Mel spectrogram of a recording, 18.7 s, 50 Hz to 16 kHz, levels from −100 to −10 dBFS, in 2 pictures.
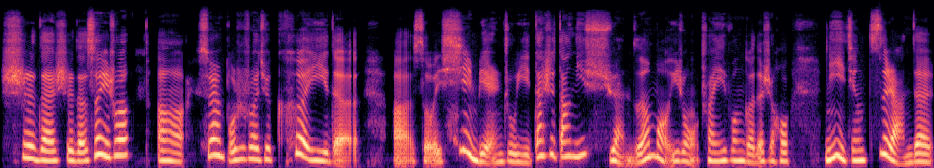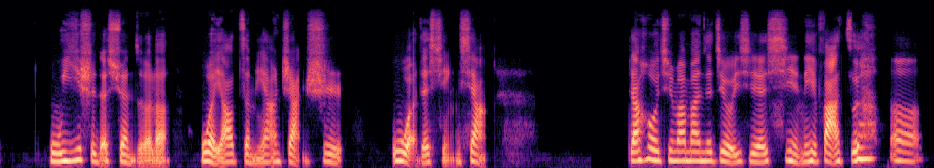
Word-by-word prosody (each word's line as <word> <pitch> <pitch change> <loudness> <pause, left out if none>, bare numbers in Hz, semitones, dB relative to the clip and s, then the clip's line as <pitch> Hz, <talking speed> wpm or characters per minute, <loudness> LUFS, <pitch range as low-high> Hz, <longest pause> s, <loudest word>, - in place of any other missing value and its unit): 是 270 -3 +1
的， 215 -1 +4
是 215 0 +1
的。 200 0 +3
所 345 - +4
以 320 -4 +6
说， 330 +2 +3 0.2
呃， 210 -4 +1
虽 330 - 0
然 330 - +4
不 220 -4 0
是 245 - -1
说 250 -1 +2
去 245 +1 0
刻 315 +7 +2
意 220 -4 +2
地， 330 +5 -2 0.3
呃， - - -3
所 - - -3
谓 - - -1
吸 440 - -4
引 280 - +7
别 185 -5 +1
人 185 - -4
注 190 -1 -2
意， 170 -1 -4
但 310 - 0
是 345 -2 -2
当 310 +1 0
你 315 +3 +1
选 220 - -2
择 270 - +3
某 275 -7 0
一 205 - -2
种 195 -2 -4
穿 205 -3 -2
衣 215 - +2
风 215 -1 0
格 175 -3 -2
的 - - -2
时 205 - -5
候， 200 -1 -1 0.3
你 235 +5 +5
已 - - +6
经 220 0 +2
自 355 - +1
然 165 - +2
地、 185 -1 +2 0.5
无 195 -1 +2
意 205 +3 +3
识 195 -5 -2
地 - - 0
选 - - -2
择 - - -2
了 - - 0 0.3
我 200 0 +4
要 180 - +2
怎 180 -1 -5
么 - - -6
样 190 - -3
展 205 +4 -3
示 180 -4 -5 0.5
我 205 -4 +3
的 165 - -2
形 175 - -9
象。 - - -1 1.4
然 205 0 +5
后 230 -1 +1
去 210 +2 -4
慢 210 0 +1
慢 205 0 +1
地 205 - 0
就 205 +1 -1
有 165 - +2
一 175 - -3
些 180 -2 -1
吸 215 +1 -7
引 180 - -3
力 200 +1 0
法 195 - +4
则， 205 +2 0 0.3
嗯。 200 -1 -5
210 Hz, 265 characters per minute, -20 LUFS, 190-245 Hz, 1.4 s, 引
